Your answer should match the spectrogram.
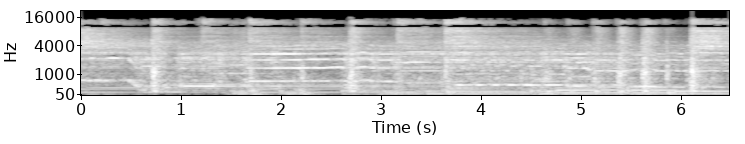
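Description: Instrumental rock-fusion played by a three-piece band: an electric guitar holds a sustained lead melody over an electric bass line and drum kit. There is a run of quick drum hits near the end.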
